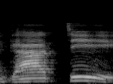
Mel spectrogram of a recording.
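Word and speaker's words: 같이: aturan baca nomor 13 jika ada tiet posisinya di akhir bertemu dengan vokal I Oke maka maka apa maka tiet akan naik ke sini ya dan berubah bunyi menjadi cie jadi dia tetap menggantikan ieng tapi berubah bunyi jadi bunyi Ci cie Jadi anda nanti membacanya berubah menjadi ga gimana ya buun Ga gaci betul Jadi dibacanya gaci kalau tulisan hangelnya gimana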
